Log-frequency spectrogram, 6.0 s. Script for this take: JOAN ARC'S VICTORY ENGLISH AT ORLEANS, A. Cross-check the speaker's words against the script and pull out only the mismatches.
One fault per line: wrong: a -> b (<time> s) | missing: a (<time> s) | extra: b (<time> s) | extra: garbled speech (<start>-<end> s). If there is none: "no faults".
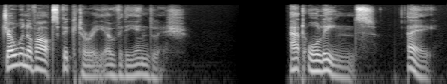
extra: OF (0.3 s)
extra: OVER THE (1.4 s)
